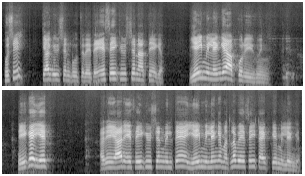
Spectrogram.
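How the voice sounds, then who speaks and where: High-voiced man teasing his class. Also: normal speed, clean tone. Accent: Rajasthani Hindi. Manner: joking, teasing students, lively classroom banter. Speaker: reasoning teacher. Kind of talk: classroom lecture with students. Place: classroom with students.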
